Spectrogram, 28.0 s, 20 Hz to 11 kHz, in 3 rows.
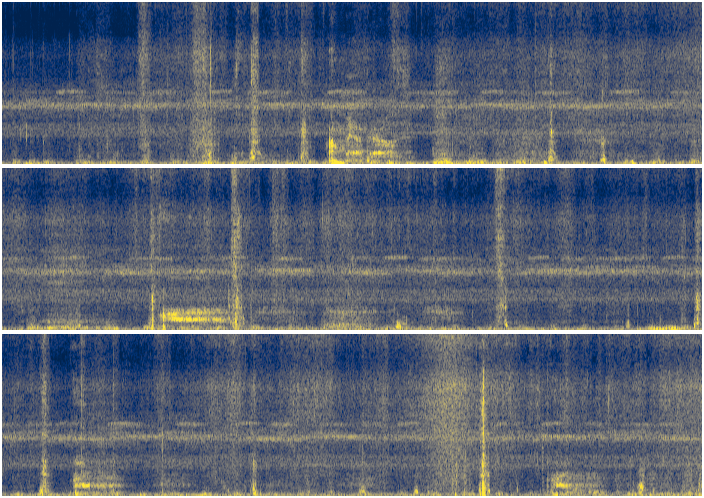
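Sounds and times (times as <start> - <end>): sow grunting: 2.5 - 16.2, 17.8 - 21.6, 25.8 - 28.0.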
